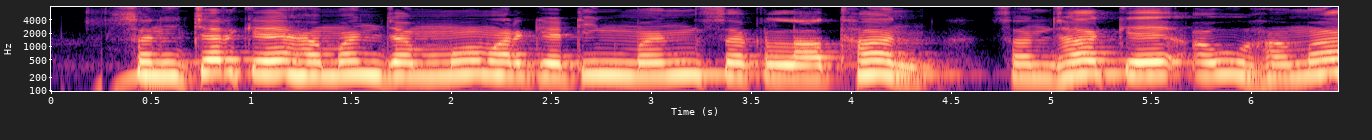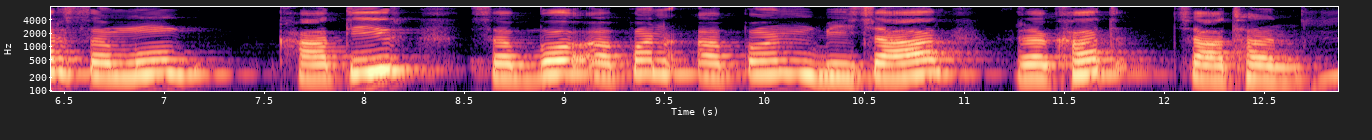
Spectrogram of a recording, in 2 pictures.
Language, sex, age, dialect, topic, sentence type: Chhattisgarhi, male, 18-24, Western/Budati/Khatahi, banking, statement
